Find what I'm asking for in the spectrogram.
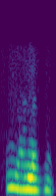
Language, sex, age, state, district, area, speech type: Kashmiri, female, 45-60, Jammu and Kashmir, Baramulla, rural, conversation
